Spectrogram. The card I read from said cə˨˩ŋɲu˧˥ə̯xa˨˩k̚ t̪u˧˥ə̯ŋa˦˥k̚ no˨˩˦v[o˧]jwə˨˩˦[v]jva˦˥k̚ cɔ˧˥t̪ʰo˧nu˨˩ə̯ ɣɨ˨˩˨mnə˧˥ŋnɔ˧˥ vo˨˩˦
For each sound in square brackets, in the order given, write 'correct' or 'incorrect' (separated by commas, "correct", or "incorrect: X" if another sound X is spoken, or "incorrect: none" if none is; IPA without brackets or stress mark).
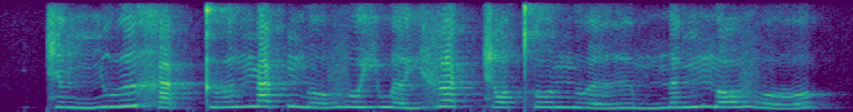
correct, incorrect: none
